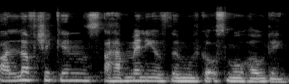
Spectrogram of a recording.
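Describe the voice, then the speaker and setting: A woman's somewhat breathy voice comes through over a quiet background. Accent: British. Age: 50s. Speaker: charity director. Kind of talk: presentation. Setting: webinar. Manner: fast.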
